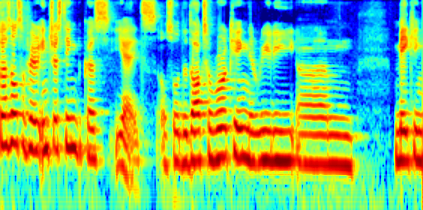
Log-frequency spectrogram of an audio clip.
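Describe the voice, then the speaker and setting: With a Flemish accent, a woman speaks at a moderate pace in a fairly low pitch. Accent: Flemish Belgian English. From Belgium. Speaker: dog trainer. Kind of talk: interview. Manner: hesitant.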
